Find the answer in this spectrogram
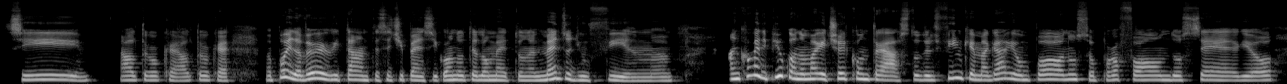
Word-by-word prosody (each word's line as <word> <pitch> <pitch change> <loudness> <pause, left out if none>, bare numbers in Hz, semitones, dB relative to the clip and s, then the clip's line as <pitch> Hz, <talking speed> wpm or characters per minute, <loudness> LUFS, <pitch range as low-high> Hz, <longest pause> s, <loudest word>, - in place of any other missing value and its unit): Sì, 215 -3 -1 0.3
altro 195 0 -4
che, 195 - -12
altro 180 +3 -5
che. 185 -3 -3 0.3
Ma 200 - -5
poi 335 +11 +3
è - - +5
davvero 245 +5 +5
irritante, 210 -2 -1
se 190 +2 -6
ci 210 +2 -5
pensi, 190 -2 -2
quando 205 +2 +1
te 205 +1 -1
lo 200 0 +1
metto 190 -1 -1
nel 185 0 -1
mezzo 250 +6 +3
di 195 -3 -3
un 190 - +1
film, 175 -2 -3 0.5
ancora 385 +11 +4
di 280 - +1
più 385 +8 +6
quando 280 -8 +4
magari 250 0 +5
c'è 240 +4 0
il 260 - +2
contrasto 210 -5 0
del 200 -1 -1
film 285 +9 0
che 265 -4 0
magari 225 +6 0
è - - +2
un 210 -2 -1
po', 225 +1 +1
non 230 +1 +1
so, 220 -5 -7
profondo, 205 0 -2
serio, 195 -1 -3
205 Hz, 190 wpm, -23 LUFS, 195-230 Hz, 0.5 s, più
